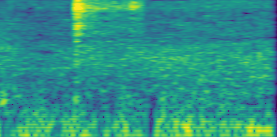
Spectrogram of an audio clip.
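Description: Steady low rumble of street traffic, with a brief hiss about half a second in.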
